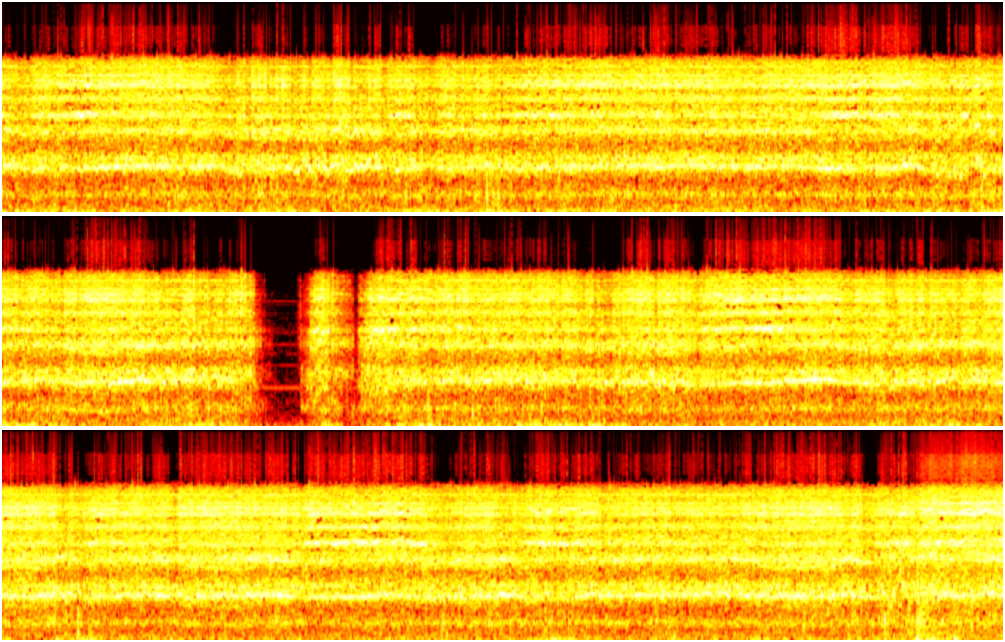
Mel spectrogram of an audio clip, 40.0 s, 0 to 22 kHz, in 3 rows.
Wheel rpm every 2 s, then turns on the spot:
220, 230, 210, 230, 230, 230, 220, 220, 140, 140, 230, 210, 220, 220, 220, 220, 210, 230, 230, 220.
none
